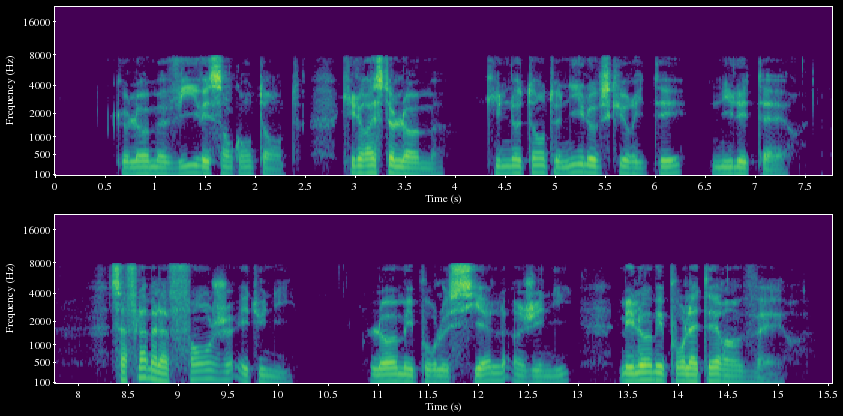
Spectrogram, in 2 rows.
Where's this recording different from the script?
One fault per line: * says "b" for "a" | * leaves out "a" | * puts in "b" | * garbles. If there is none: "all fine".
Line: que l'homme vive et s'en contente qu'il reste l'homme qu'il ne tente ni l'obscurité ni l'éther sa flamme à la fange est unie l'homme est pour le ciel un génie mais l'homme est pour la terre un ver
all fine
